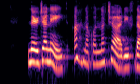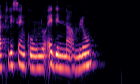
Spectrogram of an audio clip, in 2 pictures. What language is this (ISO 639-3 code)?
mlt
